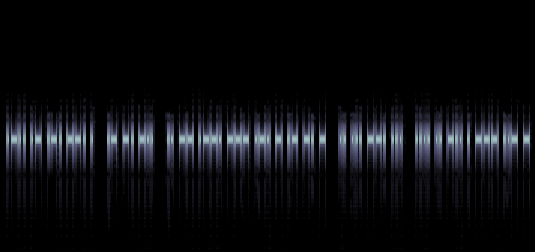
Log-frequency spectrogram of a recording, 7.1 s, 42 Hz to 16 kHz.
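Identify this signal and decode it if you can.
Morse code, heard as a keyed tone, about 44 wpm, 600 Hz. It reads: LARGE AND IMPORTANT ISGS HIDEOUT
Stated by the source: Morse practice at 45 wpm, the novel Never by Ken Follett in English, from CW med Gnister.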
